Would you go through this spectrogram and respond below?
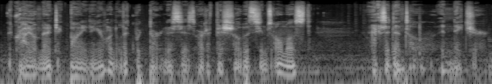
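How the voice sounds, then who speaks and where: A man whispering as an obsessive gravelly scholar-mage. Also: extremely low pitch, a little hiss or hum, full character voice. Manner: formal, softly whispered letter-reading. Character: obsessive male scholar-mage writing letters home. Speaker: ASMR storyteller. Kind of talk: whispered ASMR roleplay reading.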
